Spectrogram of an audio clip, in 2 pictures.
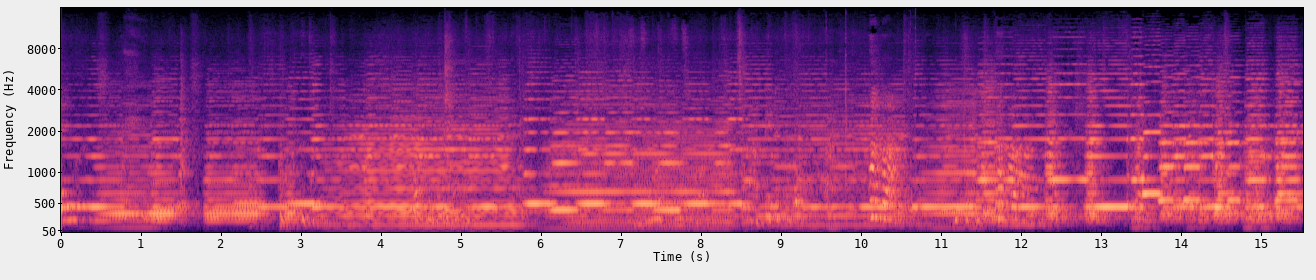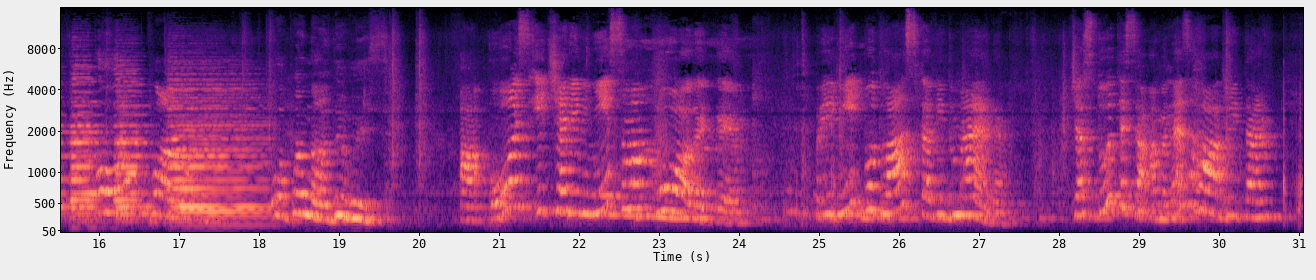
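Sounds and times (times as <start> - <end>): accordion melody with bass notes: 0.0 - 18.4.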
